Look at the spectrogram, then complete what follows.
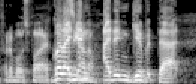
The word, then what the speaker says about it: Colizziano: Colizziano. The L is silent. How is that different? I just missed it. Yeah, the L is silent for the most part. But Colizziano.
